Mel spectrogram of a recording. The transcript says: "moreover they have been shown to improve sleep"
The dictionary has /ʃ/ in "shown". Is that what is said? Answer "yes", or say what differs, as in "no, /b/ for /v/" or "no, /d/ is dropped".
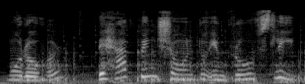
yes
